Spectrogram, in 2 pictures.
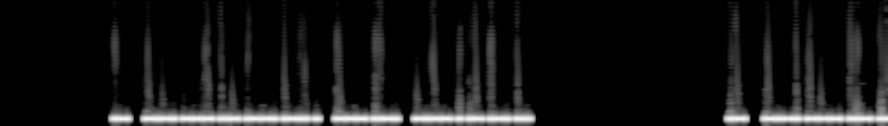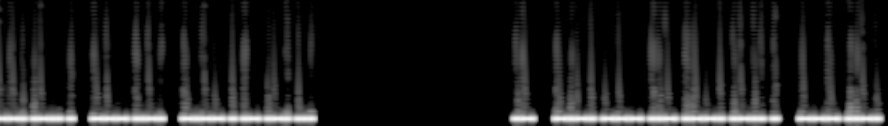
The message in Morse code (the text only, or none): A COUPLE OF YEARS A COUPLE OF YEARS A COUPLE OF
